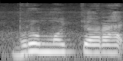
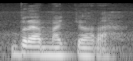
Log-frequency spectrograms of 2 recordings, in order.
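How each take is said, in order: First: The first two vowels sound like o. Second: The first two vowels sound like a. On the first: The speaker calls it wrong. "Bromocorah itu salah" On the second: The speaker calls it right. "Seharusnya brahmacorah"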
